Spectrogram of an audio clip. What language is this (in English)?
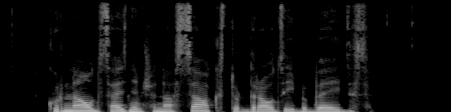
Latvian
